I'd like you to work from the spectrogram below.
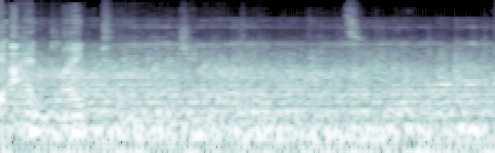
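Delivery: slow, creepy whispered line. Shown as a demonstration. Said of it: "I know, it was the".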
